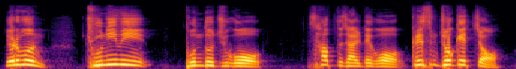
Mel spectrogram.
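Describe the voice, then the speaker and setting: A man's voice: high voice, brisk, dry recording, clean studio sound. A male pastor preaching a Sunday sermon, calling for amens and having the congregation repeat after him. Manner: animated preaching with call-and-response amens. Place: church sanctuary.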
